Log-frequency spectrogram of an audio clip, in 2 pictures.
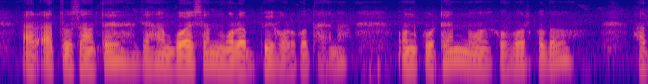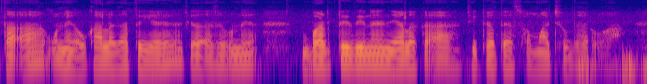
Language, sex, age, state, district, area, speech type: Santali, male, 30-45, Jharkhand, East Singhbhum, rural, spontaneous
